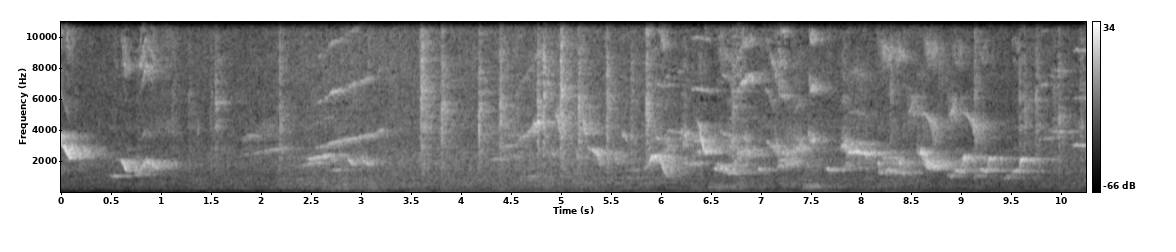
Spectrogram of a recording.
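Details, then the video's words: Local and forest white-rumped shama singing busily: varied chirps, sharp down-sweeps and short warbled phrases crowd together over a low hum, with frequent clicks. "Meriah nya Suara Murai Batu LOKAL Dan Hutan"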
